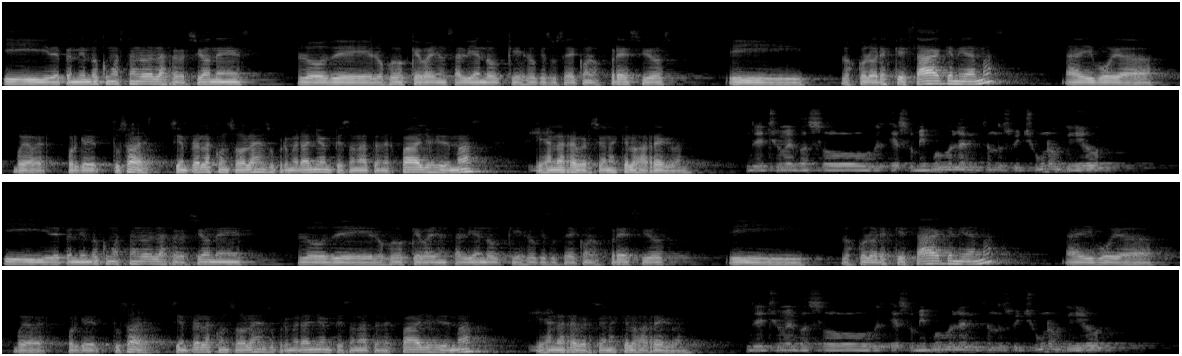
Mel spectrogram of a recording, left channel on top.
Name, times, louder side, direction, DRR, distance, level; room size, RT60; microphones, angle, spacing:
voice 1, 0.0-2.4 3.0-6.7 7.3-8.0 8.4-9.9 10.6-11.5 11.9-16.6 17.1-18.7, left 4 dB, 40° left, 13 dB, 0.4 m, -24 dB
voice 2, 19.2-22.7, left 2 dB, 25° left, 9 dB, 1.2 m, -34 dB
23.5 x 8.4 x 5.6 m, 1.0 s
head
